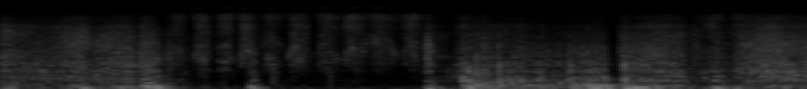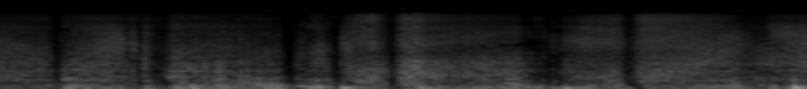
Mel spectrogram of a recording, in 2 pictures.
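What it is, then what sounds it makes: Low-pile carpet scratched. Fingertips rub and scratch across the pile of a low-pile speckled carpet, making a close, dry, brushing texture weighted toward the low end. Scratchy strokes come in uneven bursts with a quieter stretch early on, and a sharper scrape stands out near the end.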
